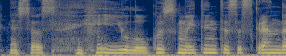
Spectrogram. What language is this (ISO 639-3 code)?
lit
